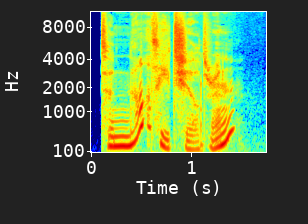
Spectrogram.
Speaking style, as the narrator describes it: they exclaimed

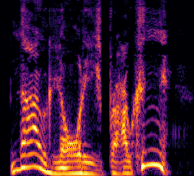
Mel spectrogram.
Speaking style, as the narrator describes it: snarled the Brythunian

